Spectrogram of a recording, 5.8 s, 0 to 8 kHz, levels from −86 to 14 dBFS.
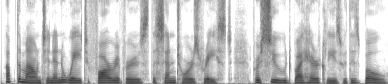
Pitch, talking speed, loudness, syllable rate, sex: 180 Hz, 175 wpm, -18 LUFS, 4.7 syllables/s, female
